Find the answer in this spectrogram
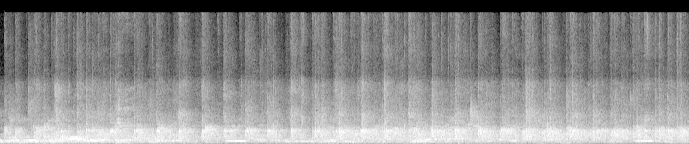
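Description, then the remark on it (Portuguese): A church audience applauds Jesus as it sits down, steadily throughout, a loud, dense wash of many hands clapping, with scattered voices calling out over it. “aleluia podemos assentar aplaudindo a Jesus.”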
